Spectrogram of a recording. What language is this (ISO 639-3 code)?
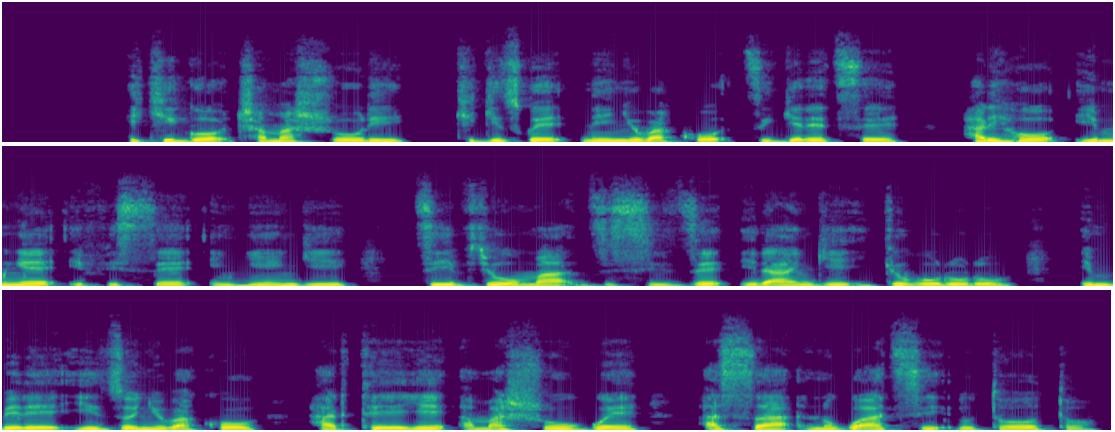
run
